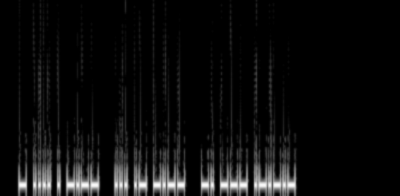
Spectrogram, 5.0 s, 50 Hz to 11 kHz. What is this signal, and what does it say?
Morse code, heard as a keyed tone, about 40 wpm, 700 Hz. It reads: THEY SAY NO.
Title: Easy Phrases 40wpm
